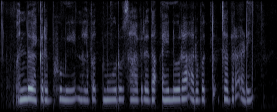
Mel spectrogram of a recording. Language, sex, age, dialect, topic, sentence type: Kannada, female, 18-24, Central, agriculture, statement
